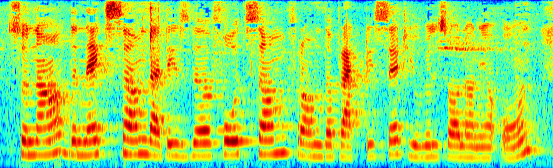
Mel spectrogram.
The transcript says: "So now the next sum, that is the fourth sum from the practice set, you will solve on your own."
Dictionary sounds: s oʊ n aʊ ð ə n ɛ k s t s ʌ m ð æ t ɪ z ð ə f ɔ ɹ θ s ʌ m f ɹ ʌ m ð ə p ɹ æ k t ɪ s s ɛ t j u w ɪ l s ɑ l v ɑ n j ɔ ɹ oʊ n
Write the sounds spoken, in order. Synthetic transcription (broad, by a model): s oʊ n aʊ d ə n ɛ k s t s ʌ m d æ t ɪ z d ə f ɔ ɹ t s ʌ m f ɹ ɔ m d ə p ɹ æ k t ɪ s s ɛ t j u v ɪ l s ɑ l ɑ n j ɔ ɹ oʊ n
